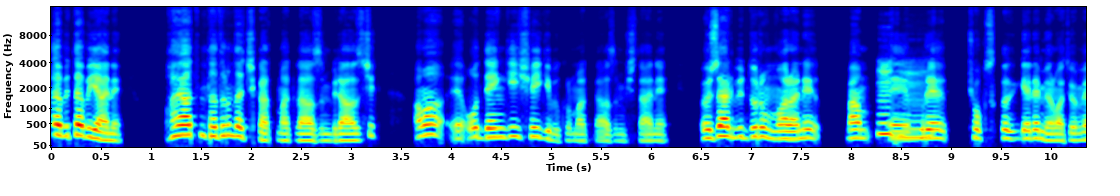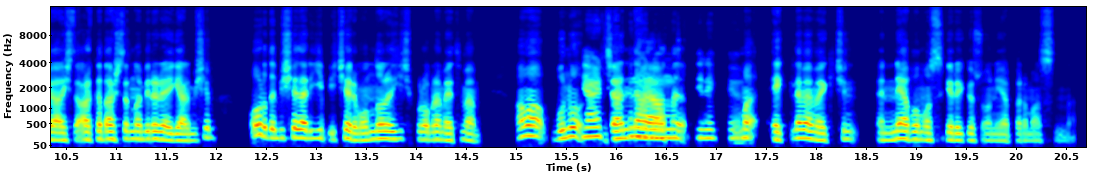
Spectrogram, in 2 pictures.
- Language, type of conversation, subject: Turkish, podcast, Tatlı krizleriyle başa çıkmak için hangi yöntemleri kullanıyorsunuz?
- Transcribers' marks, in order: none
